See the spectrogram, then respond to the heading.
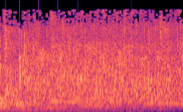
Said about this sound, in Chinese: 我们鼓掌，把荣耀归给上帝。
